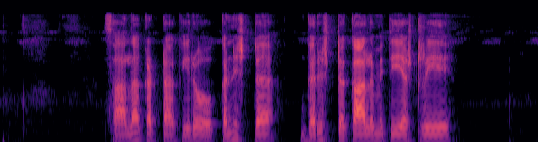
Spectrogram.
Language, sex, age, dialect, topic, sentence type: Kannada, male, 46-50, Dharwad Kannada, banking, question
